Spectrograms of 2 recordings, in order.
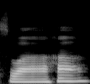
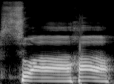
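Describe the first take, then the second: First: The word is said plainly and calmly. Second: The word is said forcefully, in anger. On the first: The offering is meant to bring good effects. "Simple बात है" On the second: The offering is meant to drive away harmful influences. "गुस्से में आकर"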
